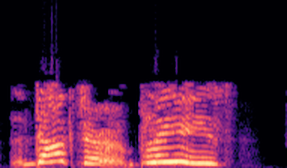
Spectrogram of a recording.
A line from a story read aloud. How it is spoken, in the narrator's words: she cried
